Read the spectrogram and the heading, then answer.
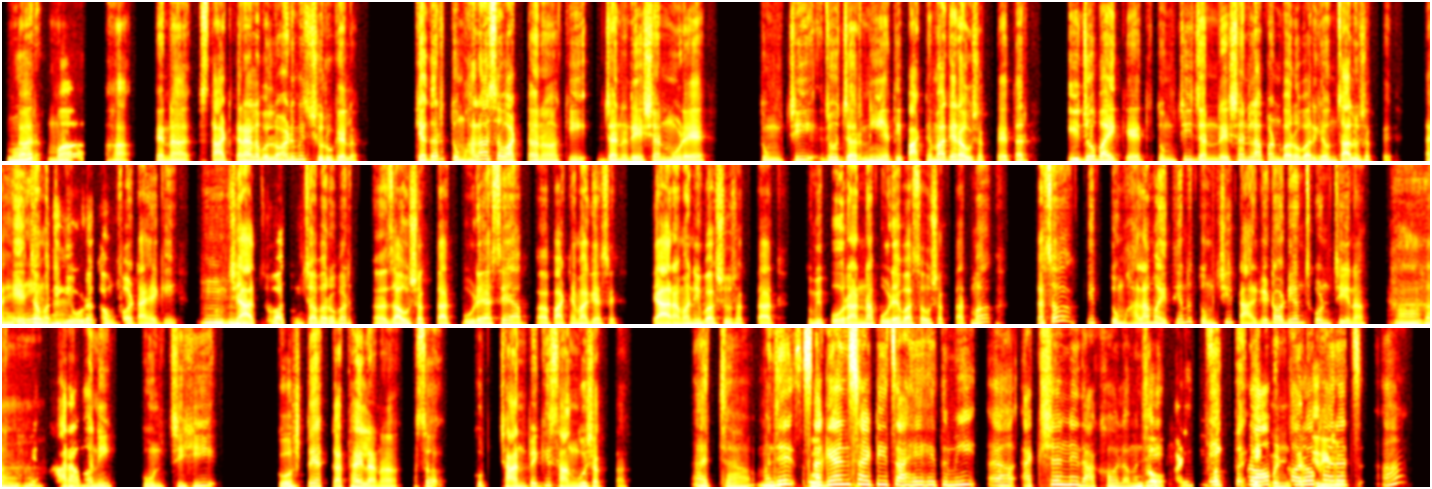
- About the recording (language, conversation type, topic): Marathi, podcast, कथा सांगताना ऐकणाऱ्याशी आत्मीय नातं कसं तयार करता?
- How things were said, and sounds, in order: in English: "जर्नी"; other noise; in English: "टार्गेट ऑडियन्स"; in English: "ॲक्शनने"; in English: "प्रॉप"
